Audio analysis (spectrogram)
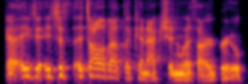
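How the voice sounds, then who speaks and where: A woman's voice: deep voice, animated, quick pace, breathy edge. A woman, an audio drama writer and director, talking casually in an interview, chatty with frequent restarts and easy laughter.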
